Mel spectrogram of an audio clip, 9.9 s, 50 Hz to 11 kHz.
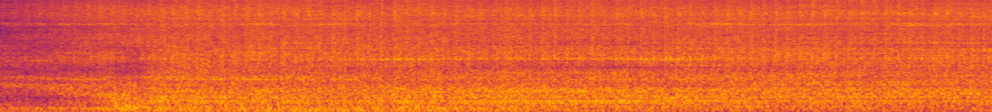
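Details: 305 small-block Chevy V8 at idle: light steady ticking over low rumble, loudest on driver's side, barely audible on passenger side; owner suspects exhaust leak or worn lifter.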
